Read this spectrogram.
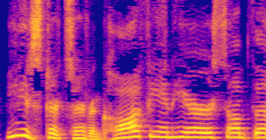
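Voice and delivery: mock customer voice. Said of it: "was like".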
